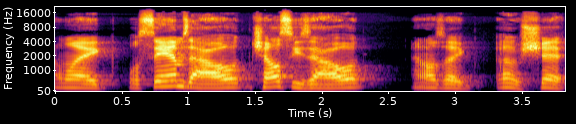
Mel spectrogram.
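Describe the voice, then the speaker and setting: A woman with a normal speaking voice talks at a moderate pace and ordinary pitch variation, captured in a very clean recording against a silent background. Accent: American. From US Midwest, small-town Indiana. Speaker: former Olympic gymnast. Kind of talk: casual interview. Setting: in-person recording.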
